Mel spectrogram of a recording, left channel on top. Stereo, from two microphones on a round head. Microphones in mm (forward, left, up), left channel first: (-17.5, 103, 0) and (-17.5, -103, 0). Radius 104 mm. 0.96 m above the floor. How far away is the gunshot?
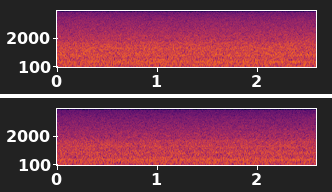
No gunshot in this recording.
